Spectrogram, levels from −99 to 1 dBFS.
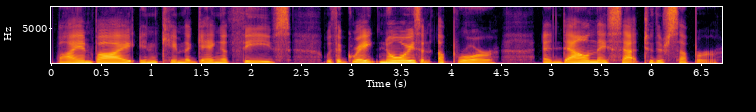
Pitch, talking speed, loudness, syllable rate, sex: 180 Hz, 195 wpm, -18 LUFS, 4.5 syllables/s, female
